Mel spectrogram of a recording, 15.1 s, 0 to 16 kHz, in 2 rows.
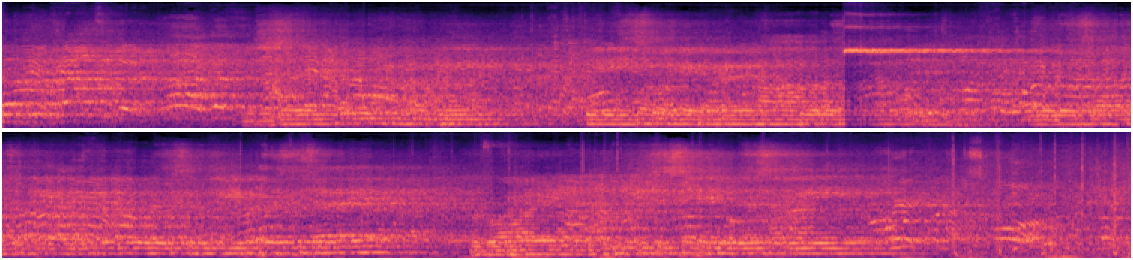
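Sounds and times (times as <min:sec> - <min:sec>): voices calling out in hall: 0:00.0 - 0:15.0
referee's whistle blast: 0:05.6 - 0:06.8.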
